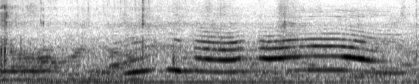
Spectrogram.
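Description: A cat meowing: one drawn-out meow that rises and then falls in pitch, lasting about a second in the second half.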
